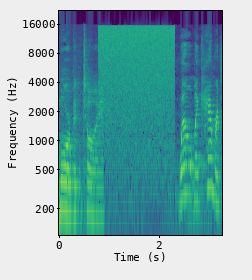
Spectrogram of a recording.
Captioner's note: TV static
